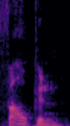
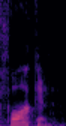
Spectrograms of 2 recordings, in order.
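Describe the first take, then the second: First: The L sound is pronounced. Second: The L sound is silent. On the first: This pronunciation follows the written letters. "the pronunciation of falcon with an L" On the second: This is the older historical pronunciation. "It's historically a"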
